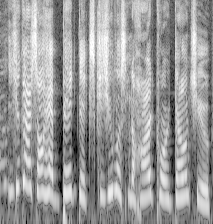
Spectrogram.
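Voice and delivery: high mock-scolding woman's voice; hammed-up high accusation; mad lady. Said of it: "that one lady that got mad".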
